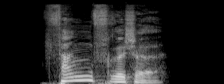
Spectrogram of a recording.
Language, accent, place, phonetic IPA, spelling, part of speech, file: German, Germany, Berlin, [ˈfaŋˌfʁɪʃə], fangfrische, adjective, De-fangfrische.ogg
- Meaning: inflection of fangfrisch: 1. strong/mixed nominative/accusative feminine singular 2. strong nominative/accusative plural 3. weak nominative all-gender singular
